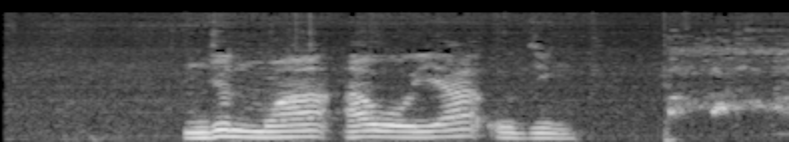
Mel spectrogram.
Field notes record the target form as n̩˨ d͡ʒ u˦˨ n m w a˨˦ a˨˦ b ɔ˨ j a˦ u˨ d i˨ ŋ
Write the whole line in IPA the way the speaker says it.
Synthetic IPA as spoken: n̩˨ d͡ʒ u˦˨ n m w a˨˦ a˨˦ w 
